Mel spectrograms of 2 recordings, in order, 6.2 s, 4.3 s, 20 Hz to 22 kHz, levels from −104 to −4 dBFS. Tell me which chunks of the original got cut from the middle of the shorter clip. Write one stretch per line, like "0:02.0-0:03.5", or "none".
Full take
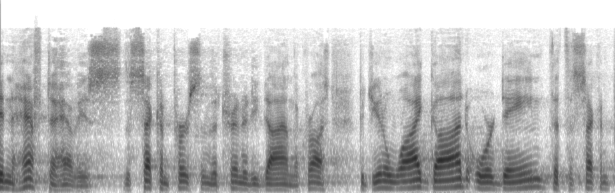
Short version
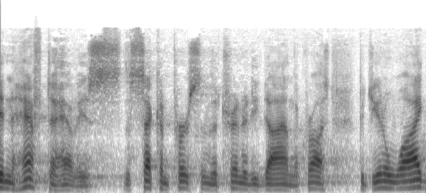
none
